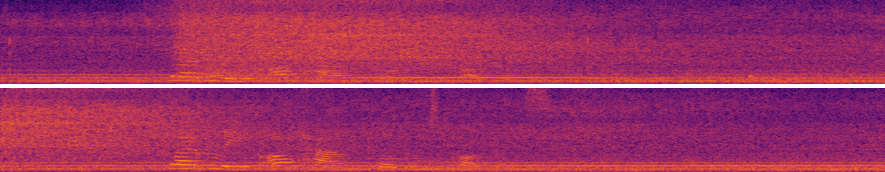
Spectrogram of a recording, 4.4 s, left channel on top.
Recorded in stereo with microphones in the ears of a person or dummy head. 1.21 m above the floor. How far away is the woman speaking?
About 1.2 m.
